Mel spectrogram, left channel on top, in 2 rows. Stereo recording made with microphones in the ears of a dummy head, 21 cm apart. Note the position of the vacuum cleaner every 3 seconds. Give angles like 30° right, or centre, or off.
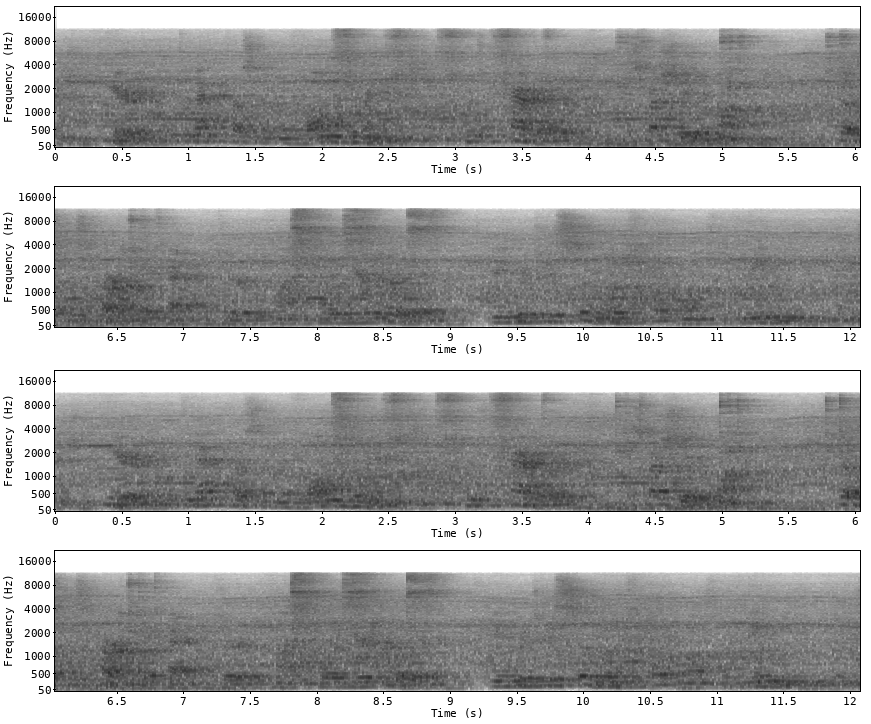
20° left, centre, 20° right, centre.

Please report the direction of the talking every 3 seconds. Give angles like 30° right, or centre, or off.
40° left, 20° left, 10° right, 30° right.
